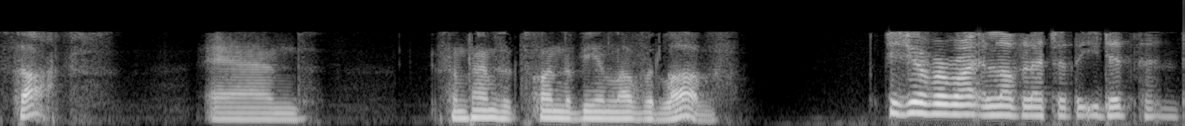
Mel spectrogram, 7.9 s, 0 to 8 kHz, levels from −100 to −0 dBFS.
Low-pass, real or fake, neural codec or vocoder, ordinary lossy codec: 7.2 kHz; real; none; AAC, 16 kbps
